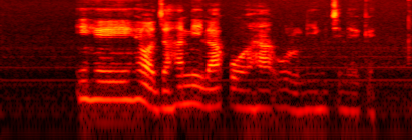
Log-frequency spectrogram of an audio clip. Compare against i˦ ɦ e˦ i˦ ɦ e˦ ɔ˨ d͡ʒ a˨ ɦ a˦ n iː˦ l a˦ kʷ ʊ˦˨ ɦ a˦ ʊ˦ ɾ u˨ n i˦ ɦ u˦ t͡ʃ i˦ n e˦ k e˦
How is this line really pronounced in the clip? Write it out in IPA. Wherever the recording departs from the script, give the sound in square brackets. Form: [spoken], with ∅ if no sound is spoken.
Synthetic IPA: i˦ ɦ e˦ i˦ ɦ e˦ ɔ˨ d͡ʒ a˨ ɦ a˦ n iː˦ l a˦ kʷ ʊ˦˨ ɦ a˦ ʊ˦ ɾ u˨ n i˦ ɦ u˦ t͡ʃ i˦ n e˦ k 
